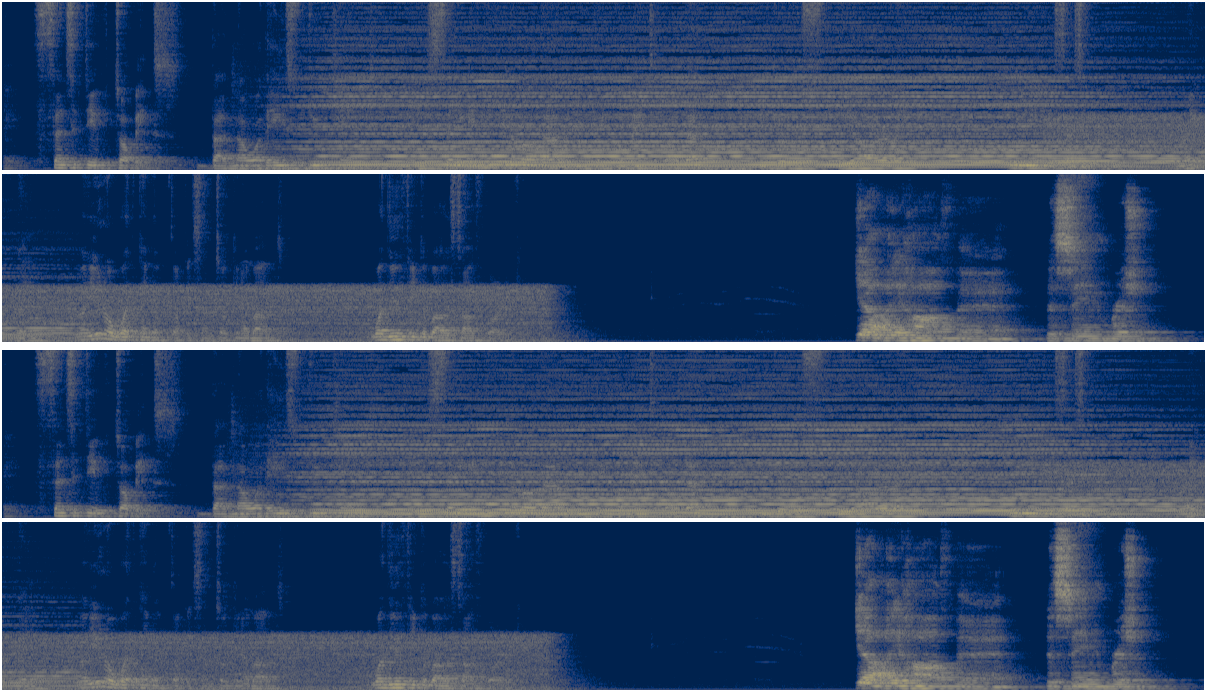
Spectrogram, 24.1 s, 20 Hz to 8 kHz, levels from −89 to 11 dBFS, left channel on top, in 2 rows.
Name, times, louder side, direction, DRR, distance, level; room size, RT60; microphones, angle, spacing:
voice 1, 0.4-3.7 4.0-7.0 7.5-9.1 10.0-11.3 11.7-12.4 12.8-14.7 15.7-17.1 22.7-22.9, equal, 20° left, 2 dB, 0.6 m, -34 dB
sound 1, 2.2-7.4, right 1 dB, 35° right, 1.0 m, -45 dB
sound 2, 2.6-12.8, equal, ahead, 2.3 m, -30 dB
sound 3, 10.4-17.5, left 1 dB, 50° left, 2.0 m, -43 dB
voice 2, 20.6-22.1 22.5-23.4, right 2 dB, 50° right, -2 dB, 1.9 m, -28 dB
10.0 x 5.9 x 2.3 m, 0.91 s
head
